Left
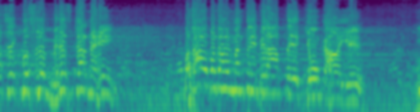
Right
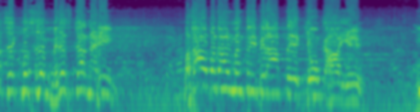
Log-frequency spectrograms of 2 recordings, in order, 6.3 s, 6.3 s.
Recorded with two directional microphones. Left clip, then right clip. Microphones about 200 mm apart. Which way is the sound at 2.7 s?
35° right (ahead or behind).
